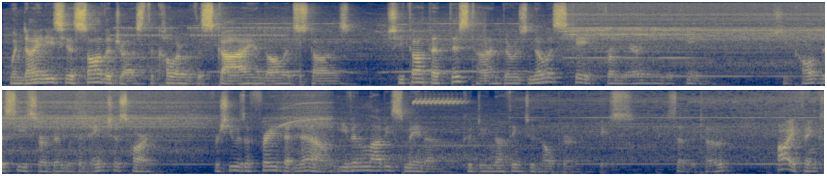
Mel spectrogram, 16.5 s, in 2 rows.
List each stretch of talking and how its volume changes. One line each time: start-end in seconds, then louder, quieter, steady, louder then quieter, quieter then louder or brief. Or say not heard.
0.0-16.4 quieter.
